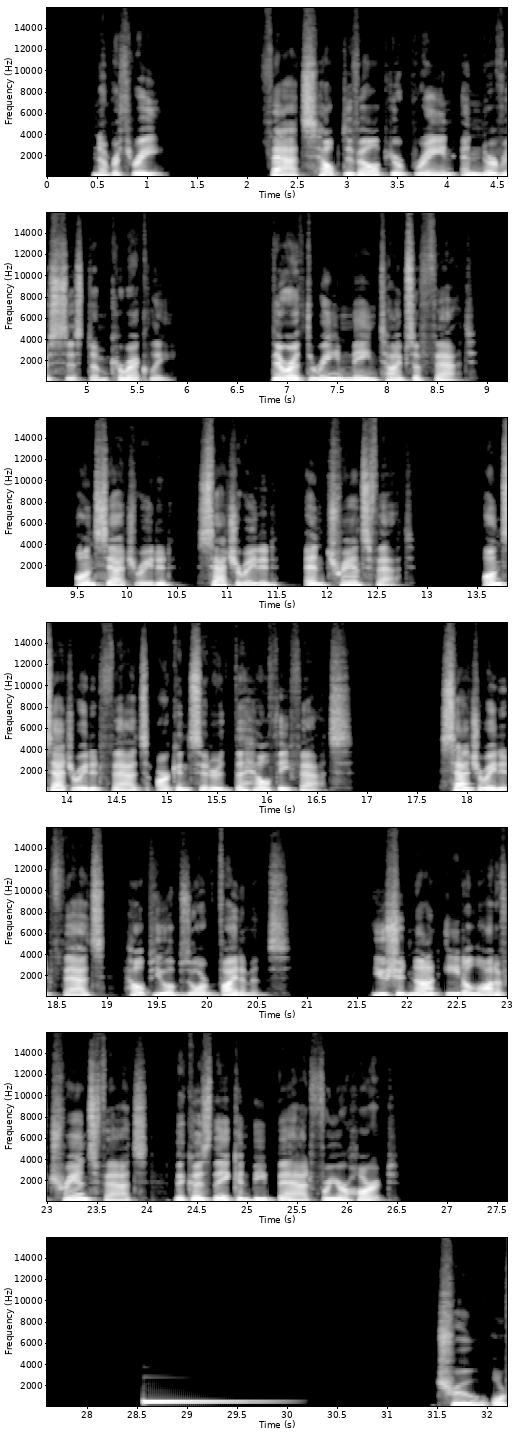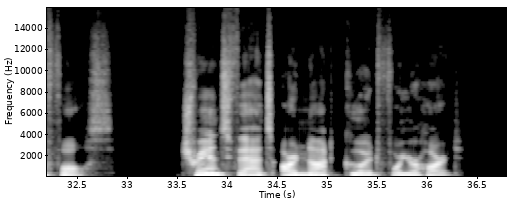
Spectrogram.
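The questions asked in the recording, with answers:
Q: True or false? Trans fats are not good for your heart.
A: True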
